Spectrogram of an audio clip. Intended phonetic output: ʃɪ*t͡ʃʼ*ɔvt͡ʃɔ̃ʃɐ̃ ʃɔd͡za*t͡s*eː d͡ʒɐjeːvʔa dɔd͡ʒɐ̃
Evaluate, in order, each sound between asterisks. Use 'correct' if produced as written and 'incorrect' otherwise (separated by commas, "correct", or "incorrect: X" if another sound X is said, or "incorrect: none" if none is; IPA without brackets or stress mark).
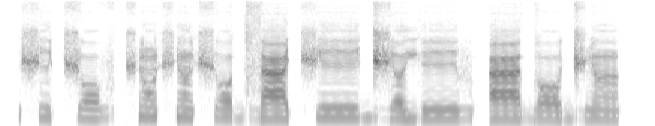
incorrect: t͡ʃ, incorrect: t͡ʃ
